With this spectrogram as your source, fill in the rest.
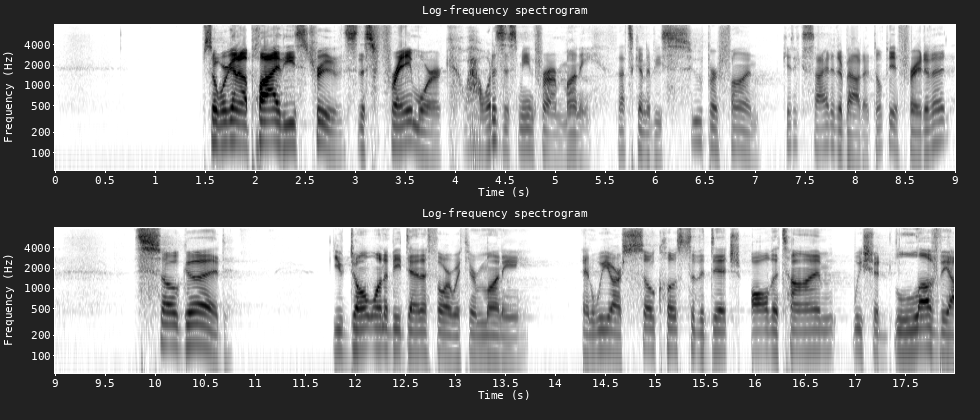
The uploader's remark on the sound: Sermon delivered Sunday, June 6, 2021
